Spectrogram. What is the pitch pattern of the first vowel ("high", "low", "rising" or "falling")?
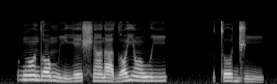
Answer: high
